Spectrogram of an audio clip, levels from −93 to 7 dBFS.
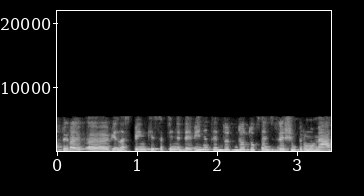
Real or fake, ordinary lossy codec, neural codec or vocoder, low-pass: real; MP3, 48 kbps; none; 5.4 kHz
